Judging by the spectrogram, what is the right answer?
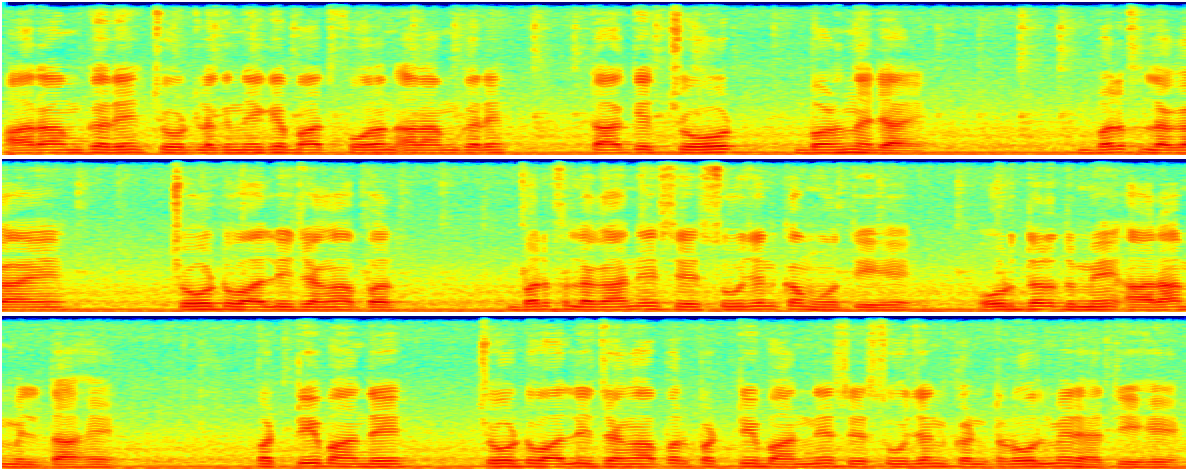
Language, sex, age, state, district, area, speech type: Urdu, male, 18-30, Delhi, Central Delhi, urban, spontaneous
